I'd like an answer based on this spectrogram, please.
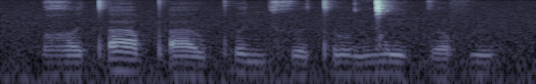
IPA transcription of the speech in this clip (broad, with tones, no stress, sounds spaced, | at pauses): ʁ ə˩˧ tʼ a˥˧ pʼ a˧˩ ʊ̯ pʰ ə˥˧ nʲ x ə˧˩ tʼ ɤ˥˧ ŋ͡ǀ e˥˧ k ɐ˩˧ f ʏ˥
